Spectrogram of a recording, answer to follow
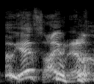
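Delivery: high, eager royal lady impression; Camilla. Camilla accepts the drink invitation, high imitated voice. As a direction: pitch it up, half laughing, as her. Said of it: "And she went".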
